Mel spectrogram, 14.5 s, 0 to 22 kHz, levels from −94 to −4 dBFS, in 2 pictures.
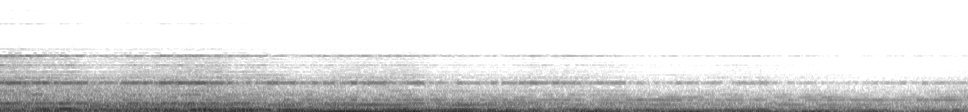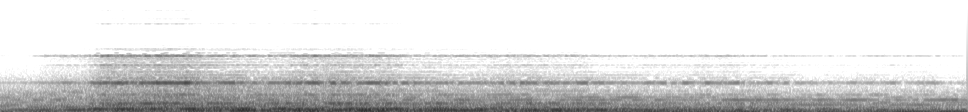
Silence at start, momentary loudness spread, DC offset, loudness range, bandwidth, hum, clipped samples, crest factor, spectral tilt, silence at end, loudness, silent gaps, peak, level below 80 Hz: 0 s; 12 LU; under 0.1%; 9 LU; 3.1 kHz; none; under 0.1%; 14 dB; -10.5 dB/octave; 0 s; -34 LUFS; none; -16 dBFS; -34 dBFS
